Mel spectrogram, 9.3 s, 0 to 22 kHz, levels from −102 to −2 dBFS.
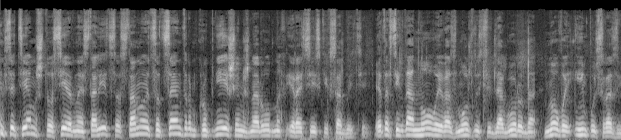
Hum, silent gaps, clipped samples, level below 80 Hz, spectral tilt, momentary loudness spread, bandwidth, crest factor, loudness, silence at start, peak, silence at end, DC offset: none; none; under 0.1%; -54 dBFS; -4.5 dB/octave; 6 LU; 17 kHz; 16 dB; -20 LUFS; 0 s; -2 dBFS; 0 s; under 0.1%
